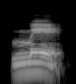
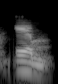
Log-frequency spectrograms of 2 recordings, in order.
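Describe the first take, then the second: First: The vowel comes after the consonant: me. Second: The vowel comes before the consonant: em. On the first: The speaker calls it right. "tapi me" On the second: The speaker calls it wrong. "bukan M"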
